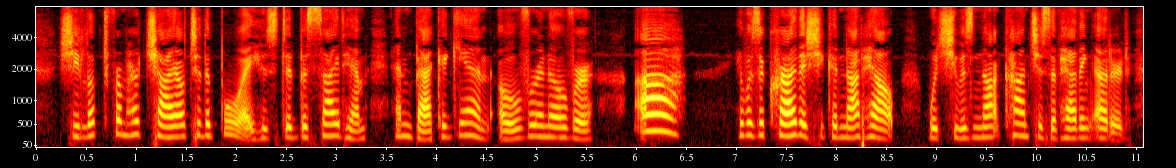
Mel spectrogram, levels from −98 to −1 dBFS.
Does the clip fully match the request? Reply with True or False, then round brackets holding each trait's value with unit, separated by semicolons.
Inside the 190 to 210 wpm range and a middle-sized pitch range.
True (195 wpm; 3.5 semitones)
